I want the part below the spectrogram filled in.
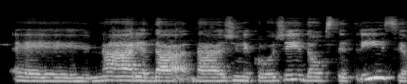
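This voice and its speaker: A woman's voice over noticeable background noise. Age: 30s. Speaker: oncology physiotherapist and cancer survivor. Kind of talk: interview, personal testimony.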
